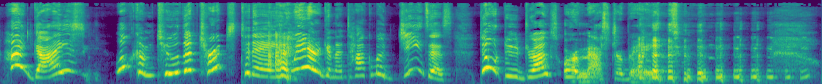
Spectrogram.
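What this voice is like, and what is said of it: Peppy, upbeat youth pastor voice. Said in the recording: “A youth pastor has so much pep in their voice.”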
